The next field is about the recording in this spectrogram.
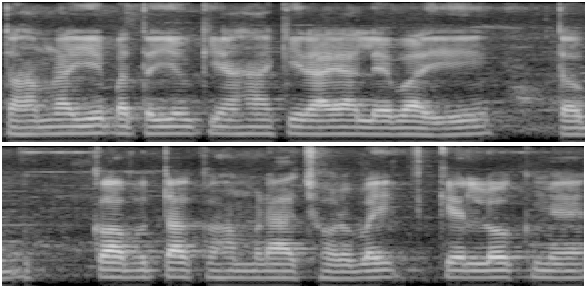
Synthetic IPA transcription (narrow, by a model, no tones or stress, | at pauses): t̪ɔɦəmɾajepət̪əijukiəɦãkiɾajalebai | t̪əb | kəbt̪əkɦəmɾat͡ʃʰoɾbəɪt̪kelokme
